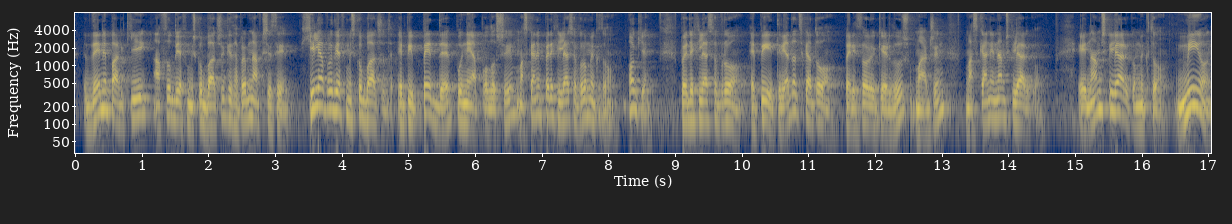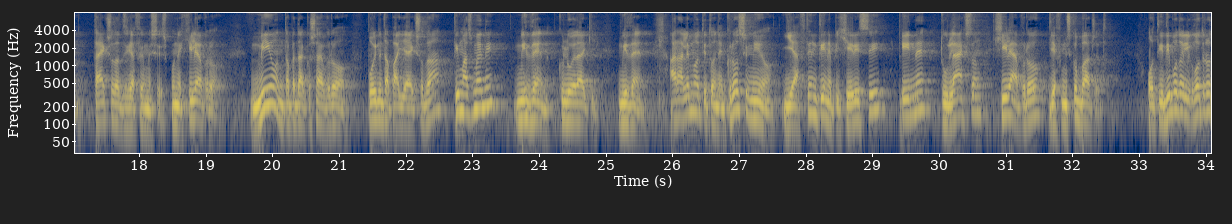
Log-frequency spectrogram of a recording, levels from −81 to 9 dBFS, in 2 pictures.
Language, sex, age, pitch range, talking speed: Greek, male, 30-49, 115-155 Hz, 150 wpm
